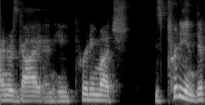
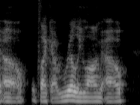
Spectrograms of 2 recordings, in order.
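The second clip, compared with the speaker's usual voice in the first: normal talking voice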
